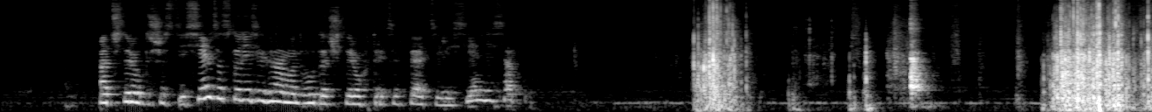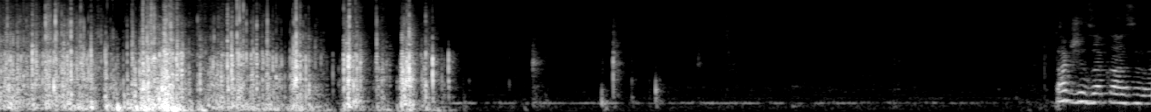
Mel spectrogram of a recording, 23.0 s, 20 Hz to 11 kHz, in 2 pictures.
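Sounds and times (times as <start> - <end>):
plastic sack crinkling and rustling: 6.9 - 8.9, 10.4 - 16.2.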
